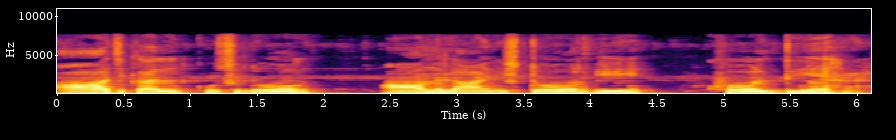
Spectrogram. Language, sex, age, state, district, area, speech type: Urdu, female, 45-60, Bihar, Gaya, urban, spontaneous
